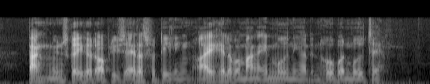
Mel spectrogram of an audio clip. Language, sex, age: Danish, male, 33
